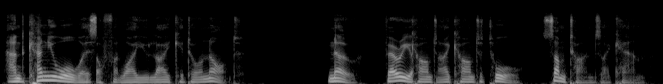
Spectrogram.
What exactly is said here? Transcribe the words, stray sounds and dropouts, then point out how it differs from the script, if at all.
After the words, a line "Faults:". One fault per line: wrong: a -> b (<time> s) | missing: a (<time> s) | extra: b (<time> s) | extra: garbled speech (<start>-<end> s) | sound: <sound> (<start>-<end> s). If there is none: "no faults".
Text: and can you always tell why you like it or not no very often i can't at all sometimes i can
and can you always often why you like it or not no very can't i can't at all sometimes i can
Faults:
wrong: tell -> often (0.9 s)
wrong: often -> can't (4.1 s)
sound: dropout (4.9-4.9 s)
